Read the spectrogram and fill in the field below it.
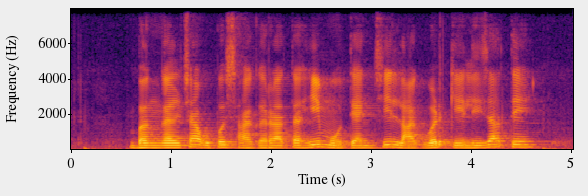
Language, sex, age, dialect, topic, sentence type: Marathi, male, 18-24, Standard Marathi, agriculture, statement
